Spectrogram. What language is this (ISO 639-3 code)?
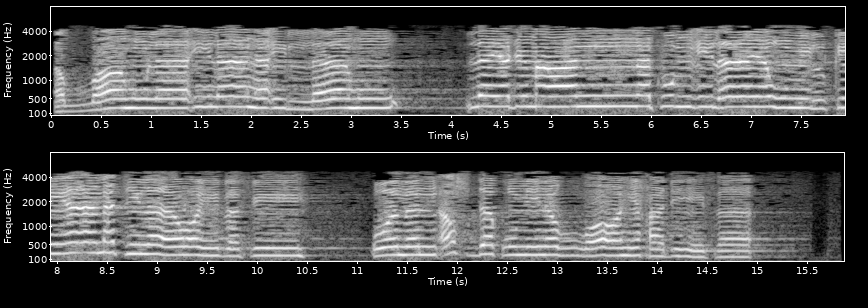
ara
